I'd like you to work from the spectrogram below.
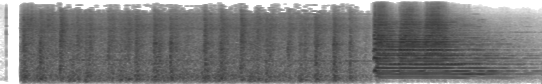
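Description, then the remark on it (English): A train on the Trans-Mongolian Railway in Russia rumbles along the tracks with a steady, rhythmic clatter of wheels, then a loud, sustained horn blares near the end, prominent, with no voices. “in this episode, I'm taking you to Russia and along the Trans-Mongolian Railway.”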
